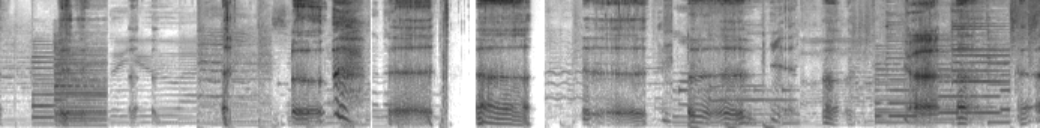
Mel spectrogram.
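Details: Female livestreamer, compilation of long, loud, groaning burps over background music; repeated belching.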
